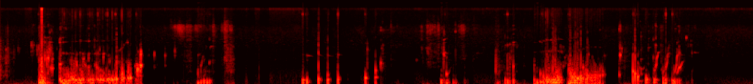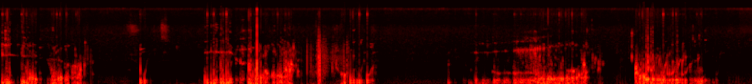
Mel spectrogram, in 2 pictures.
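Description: Repeated low gurgling rumbles in bursts with quiet gaps, typical stomach growling.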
